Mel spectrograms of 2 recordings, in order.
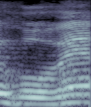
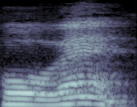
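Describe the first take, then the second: First: Said in the usual way. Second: ਹੋਵੈ closing on a nasalised ai; nasal ending. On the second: Shown as a demonstration. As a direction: end ਹੋਵੈ through the nose, as with a bindi. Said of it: "ਅਸੀਂ ਇਸ ਨੂੰ ਬਿੰਦੀ ਨਾਲ ਪੜ੍ਹਨਾ ਹੈ".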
